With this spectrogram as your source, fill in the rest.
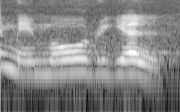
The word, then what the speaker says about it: memorial: have to give stress mark essential memorial okay memorial so may more re-el memorial so real before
